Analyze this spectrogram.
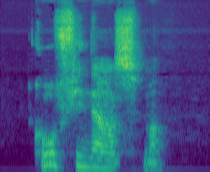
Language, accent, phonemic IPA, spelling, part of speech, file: French, Canada, /ko.fi.nɑ̃s.mɑ̃/, cofinancement, noun, LL-Q150 (fra)-cofinancement.wav
- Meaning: cofinancing; joint funding or financing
